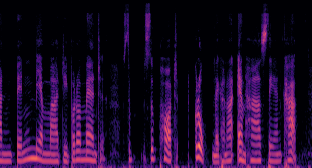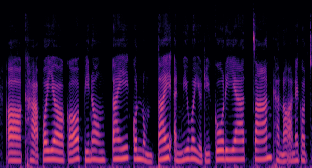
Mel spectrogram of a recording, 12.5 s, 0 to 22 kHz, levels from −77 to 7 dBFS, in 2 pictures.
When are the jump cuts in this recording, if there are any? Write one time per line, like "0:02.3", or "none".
0:04.9
0:06.3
